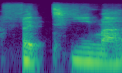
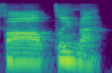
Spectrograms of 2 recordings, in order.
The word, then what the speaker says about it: Fatima: is coming over but it's actually not fatima it's falima so once you start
